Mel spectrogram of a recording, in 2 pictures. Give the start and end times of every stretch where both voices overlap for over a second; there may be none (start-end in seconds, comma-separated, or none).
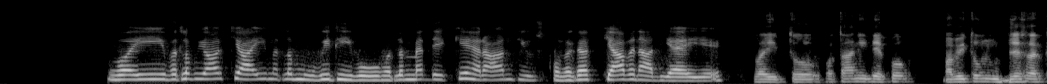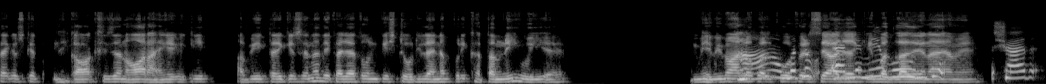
17.8-20.0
